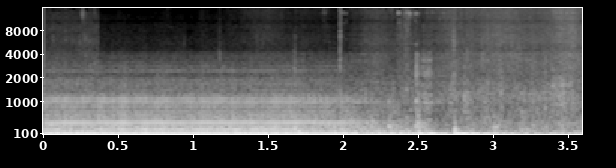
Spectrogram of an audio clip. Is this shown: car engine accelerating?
yes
